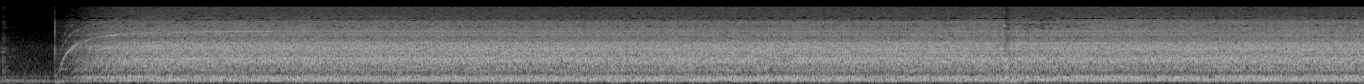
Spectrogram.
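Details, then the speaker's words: Viper AS710R rider floor scrubber after replacing the vacuum motor, which had burned out (owner unsure whether from ingesting water or overheating): new motor spins up with a rising whine, then a steady even rush and hiss, no grinding; works normally. "success so the other model was burned up"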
